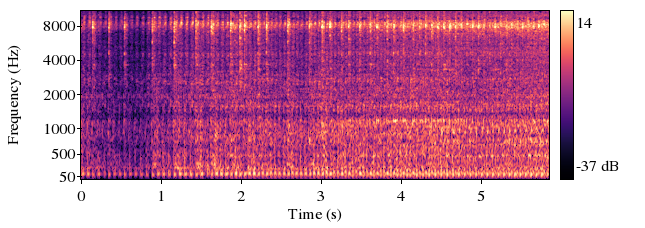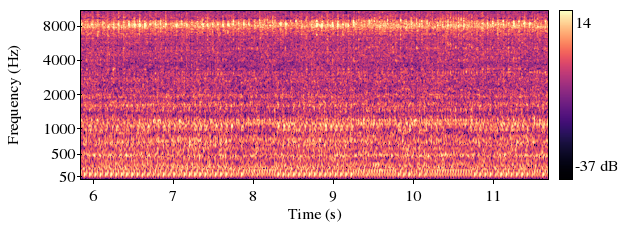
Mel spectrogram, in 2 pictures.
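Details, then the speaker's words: Free Craftsman 5.5 HP 26-inch OHV snow blower: catches on choke, then settles into a steady, even beat with no misses or knocking; runs healthy, though idle screw needs raising as it stalls at half throttle. "Sounds good, doesn't it?"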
